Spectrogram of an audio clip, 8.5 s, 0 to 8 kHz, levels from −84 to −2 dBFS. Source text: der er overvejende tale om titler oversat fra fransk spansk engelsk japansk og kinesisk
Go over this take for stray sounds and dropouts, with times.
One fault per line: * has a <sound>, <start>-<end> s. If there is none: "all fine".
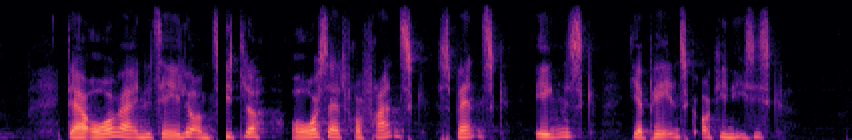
* has a dropout, 2.2-2.3 s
